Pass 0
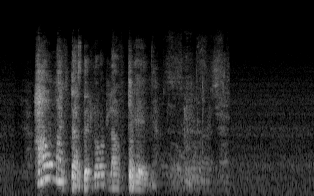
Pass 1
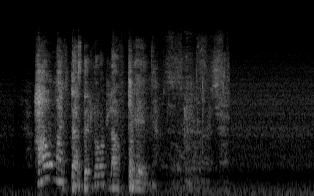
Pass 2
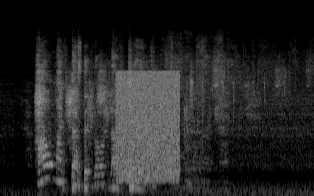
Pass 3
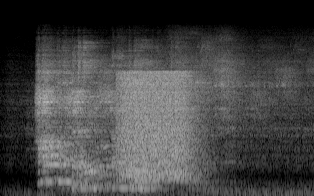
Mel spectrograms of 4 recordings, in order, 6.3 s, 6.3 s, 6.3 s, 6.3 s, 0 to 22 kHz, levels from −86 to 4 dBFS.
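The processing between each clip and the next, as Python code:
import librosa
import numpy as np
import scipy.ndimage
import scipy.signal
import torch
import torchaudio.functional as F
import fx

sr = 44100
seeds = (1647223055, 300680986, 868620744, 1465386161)

y1 = fx.tone_stack(x, sr, knobs='10-0-10')
y1 = fx.rider(y1, sr, range_db=3, speed_s=2.0)
y2 = fx.echo_stepped(y1, sr, ms=616, hz=2700.0, octaves=0.7, feedback_pct=70, wet_db=-3.5)
y2 = fx.spec_paint(y2, sr, seeds[0], shape='noise', start_s=2.3, length_s=1.29, low_hz=220.0, high_hz=5700.0, level_db=-31.0)
y3 = fx.rev_plate(y2, sr, seeds[1], rt60_s=1.3, hf_ratio=0.9, predelay_ms=75, drr_db=-5.5)
y3 = y3 * 10.0 ** (4.5 / 20.0)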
